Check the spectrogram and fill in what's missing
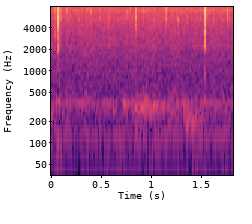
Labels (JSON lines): {"label": "ambient", "recorder": "HydroMoth"}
